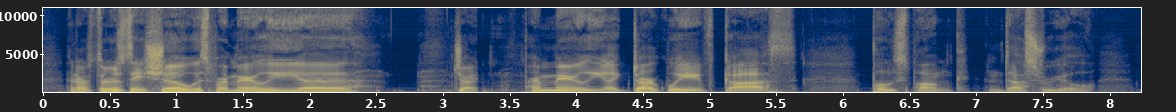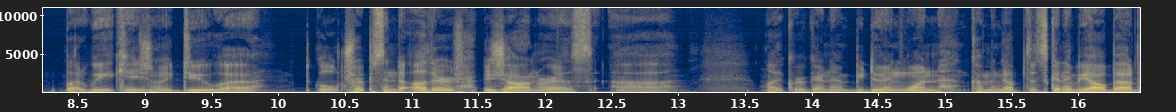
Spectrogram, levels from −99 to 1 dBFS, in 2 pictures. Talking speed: 150 wpm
